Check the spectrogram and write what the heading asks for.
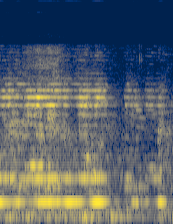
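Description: A person's voice holding one steady hummed note for about a second and a half, wavering slightly before it fades out.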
